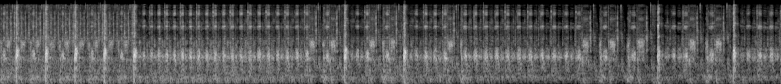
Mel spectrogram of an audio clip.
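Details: Half-scale Domestic side-shaft hit-and-miss model engine, hand built from castings, 9-inch flywheels, make-and-break ignition, gravity-fed fuel tank in block, cold day, set to run fairly slow: sharp firing pops, valve clicks, uneven coasting gaps as governor skips strokes; normal hit-and-miss running.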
